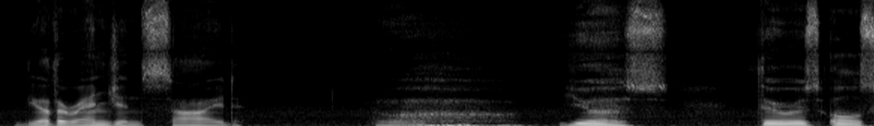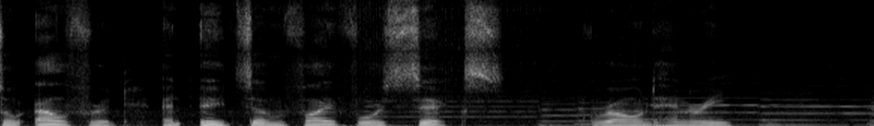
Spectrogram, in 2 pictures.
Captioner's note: sigh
